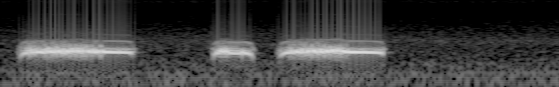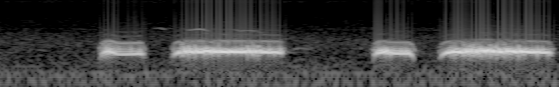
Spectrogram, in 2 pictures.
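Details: Fast-cooing spotted dove decoy used to goad males into fighting: several long, steady, hoarse coos, each led by a single short clipped note, with a pause in mid-sequence.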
